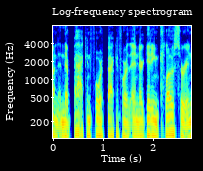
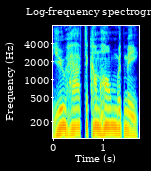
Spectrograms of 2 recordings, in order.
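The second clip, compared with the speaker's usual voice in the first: higher, insistent plea; imploring, pitched up; passionate retold insistence; 7 semitones higher, 4 dB louder than usual. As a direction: act out begging someone along. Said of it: "she starts getting more passionate about it".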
